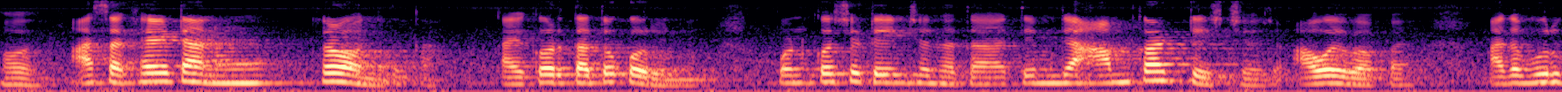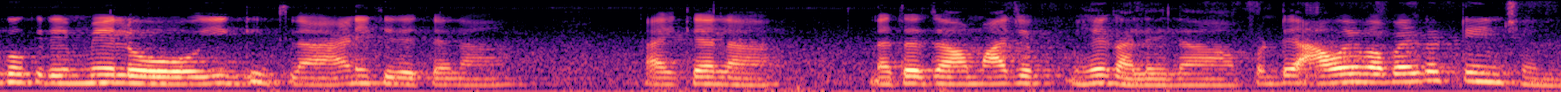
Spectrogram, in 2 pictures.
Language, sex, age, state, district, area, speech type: Goan Konkani, female, 30-45, Goa, Pernem, rural, spontaneous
